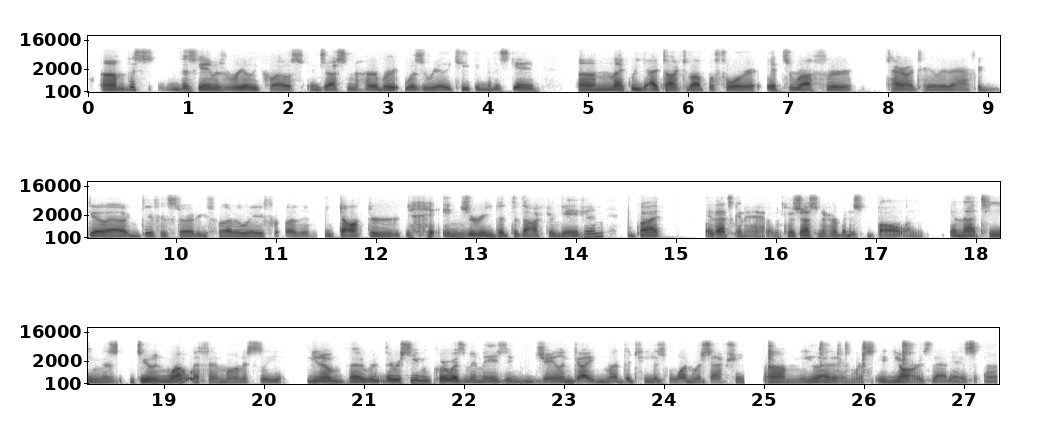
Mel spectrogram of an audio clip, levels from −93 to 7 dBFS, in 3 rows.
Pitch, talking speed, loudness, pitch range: 110 Hz, 205 wpm, -27 LUFS, 100-120 Hz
